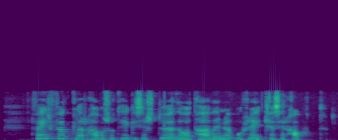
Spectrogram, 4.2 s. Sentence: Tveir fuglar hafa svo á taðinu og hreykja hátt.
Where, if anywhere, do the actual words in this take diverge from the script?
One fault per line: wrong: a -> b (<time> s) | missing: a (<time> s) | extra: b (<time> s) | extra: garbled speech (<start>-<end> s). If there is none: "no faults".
extra: tekið sér stöðu (1.5 s)
extra: sér (3.5 s)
